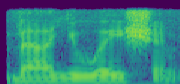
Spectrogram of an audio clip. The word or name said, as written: valuation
